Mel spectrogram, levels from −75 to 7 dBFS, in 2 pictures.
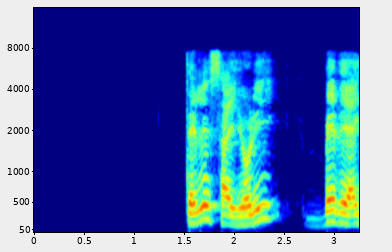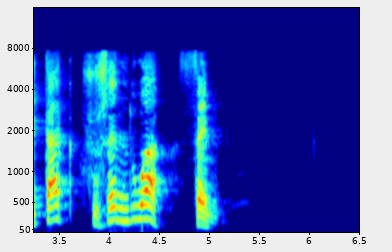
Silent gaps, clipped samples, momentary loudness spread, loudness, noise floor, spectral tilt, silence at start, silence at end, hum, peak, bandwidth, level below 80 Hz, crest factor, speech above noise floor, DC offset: none; under 0.1%; 9 LU; -16 LUFS; -68 dBFS; -3 dB/octave; 1.5 s; 1.45 s; none; 0 dBFS; 8.2 kHz; -72 dBFS; 18 dB; 52 dB; under 0.1%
